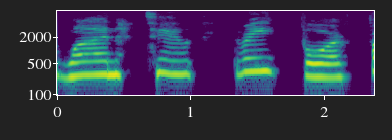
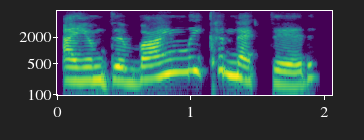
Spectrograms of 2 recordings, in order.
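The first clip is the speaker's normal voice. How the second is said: slow, low incantation; affirmation reading; 5 semitones lower than usual. Real, not acted. Host reads an affirmation card to her goddess sisters, slow solemn intoning. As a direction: intone it slowly, sinking lower toward the end.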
